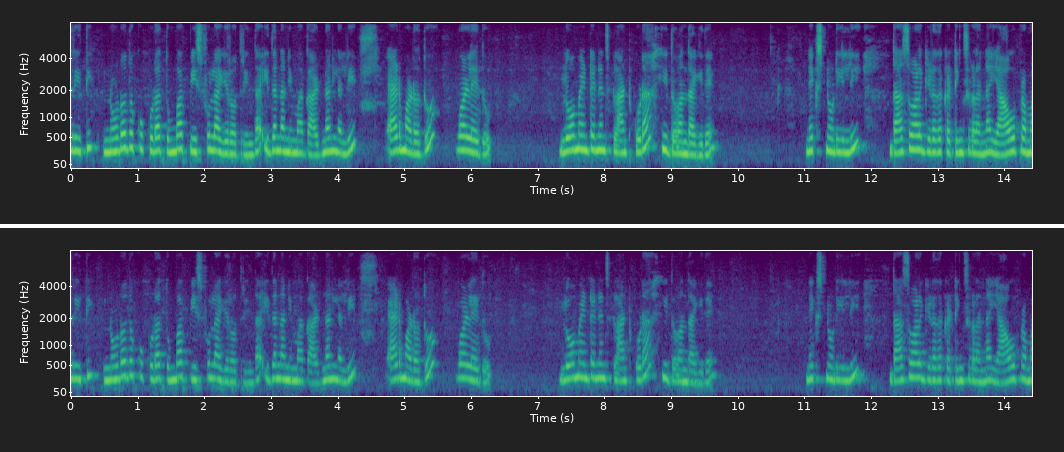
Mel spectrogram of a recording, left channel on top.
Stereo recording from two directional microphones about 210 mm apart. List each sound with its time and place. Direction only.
0.0 s a woman's voice: 15° left (ahead or behind)
4.7 s speech: 20° left (ahead or behind)
7.3 s speech: 15° left (ahead or behind)
11.0 s speech: 30° left (ahead or behind)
